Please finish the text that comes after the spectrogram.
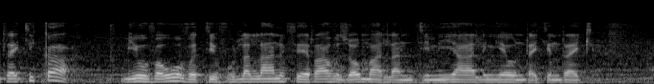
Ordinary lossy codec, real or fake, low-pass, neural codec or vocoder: MP3, 96 kbps; fake; 7.2 kHz; codec, 16 kHz, 8 kbps, FreqCodec, larger model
